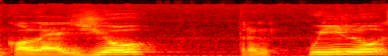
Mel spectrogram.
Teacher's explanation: Você nota que o som de I é fraco, acompanhando o O. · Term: ditongos pode ser crescente, ditongos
